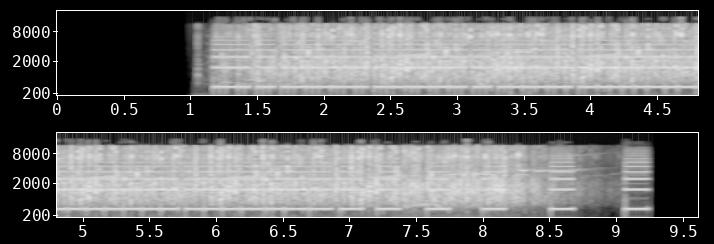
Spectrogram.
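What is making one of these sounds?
A prize wheel clicks rapidly as it spins, with a steady ringing tone.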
